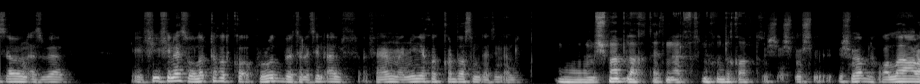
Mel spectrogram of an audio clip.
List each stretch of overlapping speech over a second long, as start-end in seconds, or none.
none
